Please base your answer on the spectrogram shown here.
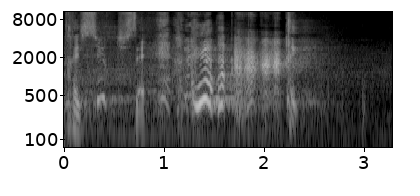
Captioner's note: laughing maniacally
